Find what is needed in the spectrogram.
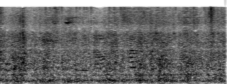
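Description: A passenger train carriage's running noise heard from inside, steady throughout, with passengers' voices over it.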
